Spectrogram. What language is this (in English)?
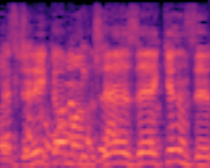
Hebrew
